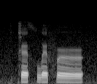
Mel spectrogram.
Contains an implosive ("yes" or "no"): no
